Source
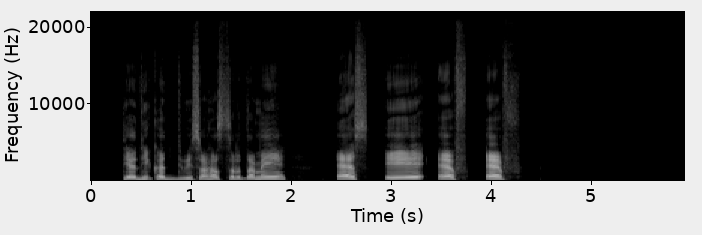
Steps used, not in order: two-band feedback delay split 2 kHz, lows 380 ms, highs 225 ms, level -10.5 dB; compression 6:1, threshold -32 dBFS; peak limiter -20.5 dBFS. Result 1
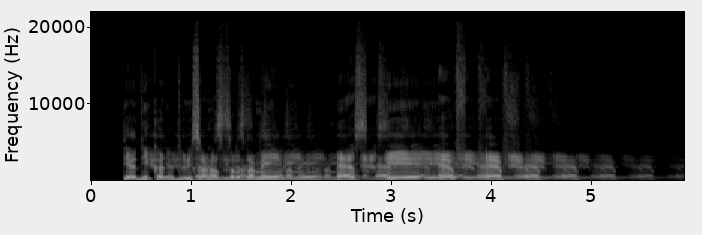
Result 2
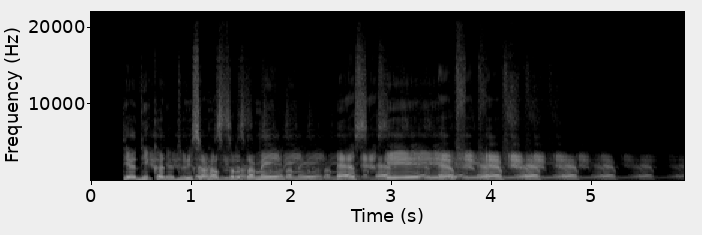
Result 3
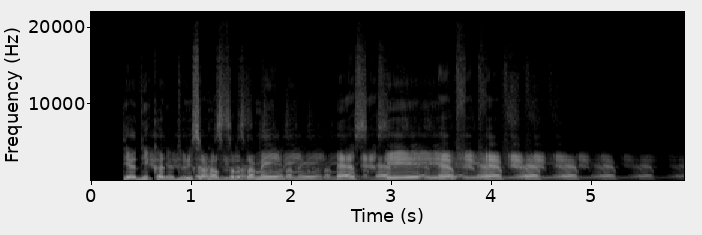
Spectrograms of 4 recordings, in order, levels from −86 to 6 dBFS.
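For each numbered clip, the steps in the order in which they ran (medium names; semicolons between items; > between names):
peak limiter > two-band feedback delay > compression; two-band feedback delay > peak limiter > compression; two-band feedback delay > compression > peak limiter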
